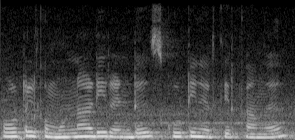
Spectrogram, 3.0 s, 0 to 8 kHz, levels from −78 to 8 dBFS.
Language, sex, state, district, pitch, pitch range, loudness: Tamil, female, Tamil Nadu, Chennai, 220 Hz, 200-230 Hz, -11 LUFS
